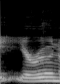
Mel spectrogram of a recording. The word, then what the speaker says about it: Jeroen: in the area of multi-cloud and hybrid Cloud yurun welcome to software engineering radio thank you very much and compliments for pronouncing my name for being non-dutch I do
